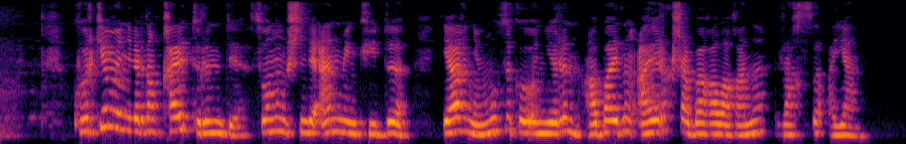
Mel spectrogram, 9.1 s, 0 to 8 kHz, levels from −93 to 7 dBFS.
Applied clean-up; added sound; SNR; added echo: none; none; none; none.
